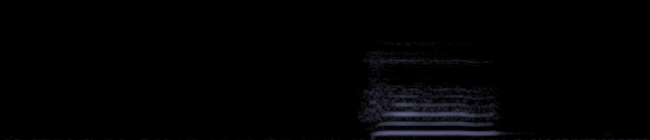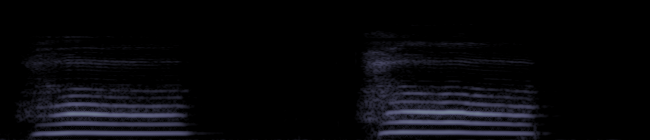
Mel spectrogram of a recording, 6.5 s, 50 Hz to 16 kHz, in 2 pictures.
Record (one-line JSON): {"exhalation_length": "6.5 s", "exhalation_amplitude": 1117, "exhalation_signal_mean_std_ratio": 0.49, "survey_phase": "beta (2021-08-13 to 2022-03-07)", "age": "45-64", "gender": "Female", "wearing_mask": "No", "symptom_none": true, "smoker_status": "Current smoker (11 or more cigarettes per day)", "respiratory_condition_asthma": false, "respiratory_condition_other": false, "recruitment_source": "REACT", "submission_delay": "1 day", "covid_test_result": "Negative", "covid_test_method": "RT-qPCR", "influenza_a_test_result": "Negative", "influenza_b_test_result": "Negative"}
